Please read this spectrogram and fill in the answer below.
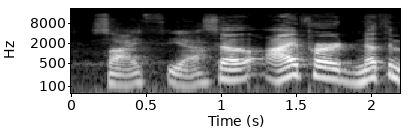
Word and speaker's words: Scythe: So Scythe, I think it's pronounced Scythe. Scythe, yeah.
